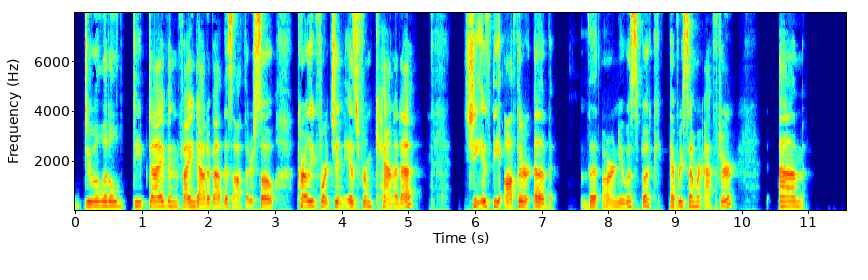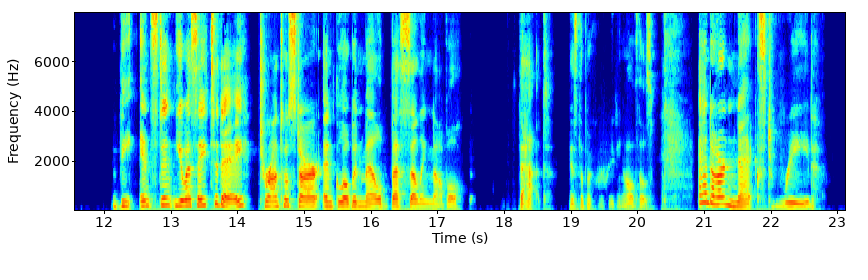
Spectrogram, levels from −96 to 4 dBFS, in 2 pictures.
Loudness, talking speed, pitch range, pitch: -16 LUFS, 145 wpm, 180-225 Hz, 190 Hz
